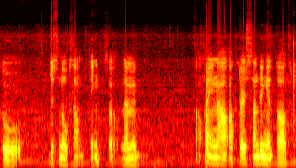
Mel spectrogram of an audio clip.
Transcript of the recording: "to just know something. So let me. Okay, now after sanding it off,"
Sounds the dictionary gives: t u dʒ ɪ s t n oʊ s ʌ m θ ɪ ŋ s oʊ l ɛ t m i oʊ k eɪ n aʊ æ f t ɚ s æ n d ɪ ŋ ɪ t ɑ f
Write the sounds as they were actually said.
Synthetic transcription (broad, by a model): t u dʒ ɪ s n oʊ s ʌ m t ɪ ŋ s oʊ l ɛ t m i oʊ k eɪ n aʊ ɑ f t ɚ s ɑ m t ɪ ŋ ɪ t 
